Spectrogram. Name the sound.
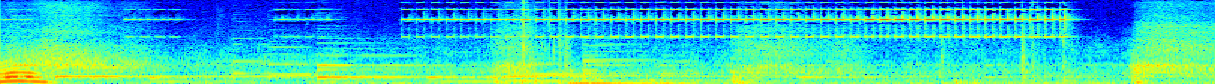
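alarm clock ringing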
